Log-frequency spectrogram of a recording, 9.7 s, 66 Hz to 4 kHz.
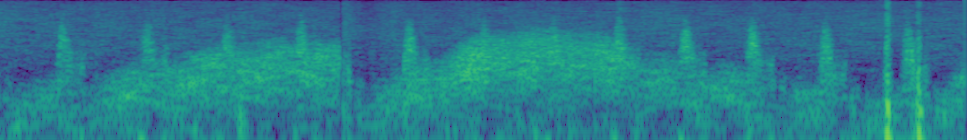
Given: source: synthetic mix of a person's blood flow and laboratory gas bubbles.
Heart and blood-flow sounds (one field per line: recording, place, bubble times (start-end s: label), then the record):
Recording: Doppler ultrasound of blood flow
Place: subclavian vein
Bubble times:
no bubbles
From the record:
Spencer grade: 0 (complete lack of bubble signals)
